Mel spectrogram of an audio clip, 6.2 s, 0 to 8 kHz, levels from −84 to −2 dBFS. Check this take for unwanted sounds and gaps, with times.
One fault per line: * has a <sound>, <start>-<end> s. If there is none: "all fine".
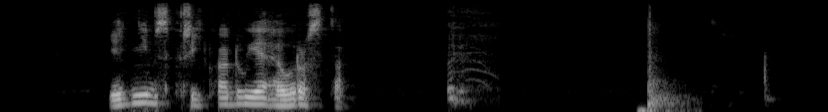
* has a cough, 3.3-3.8 s
* has a thud, 4.8-5.3 s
